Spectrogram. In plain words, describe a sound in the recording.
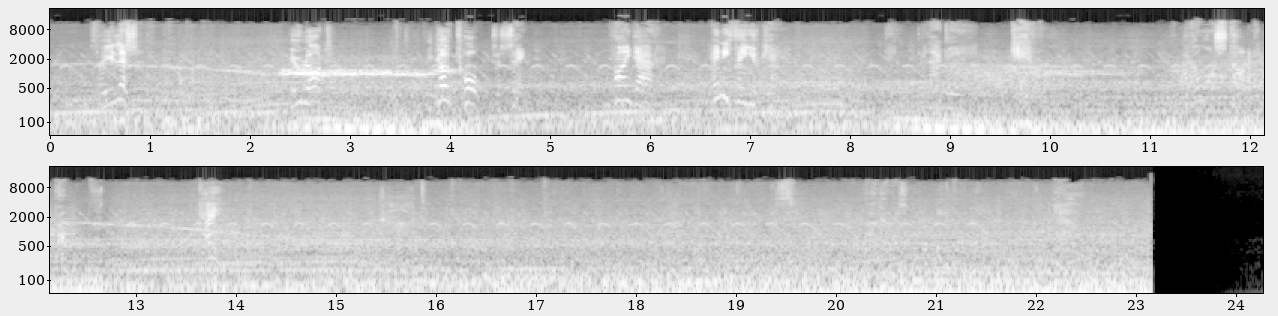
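A man talks tensely into a phone earpiece nearby.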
